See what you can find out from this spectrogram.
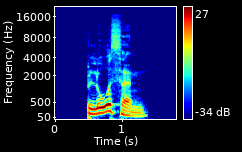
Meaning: inflection of bloß: 1. strong genitive masculine/neuter singular 2. weak/mixed genitive/dative all-gender singular 3. strong/weak/mixed accusative masculine singular 4. strong dative plural
- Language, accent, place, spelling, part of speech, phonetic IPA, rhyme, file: German, Germany, Berlin, bloßen, adjective, [ˈbloːsn̩], -oːsn̩, De-bloßen.ogg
